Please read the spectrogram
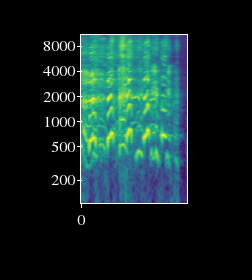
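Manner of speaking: loud high burst of laughter; big laugh. Real, not acted. Laughing hard mid-story.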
